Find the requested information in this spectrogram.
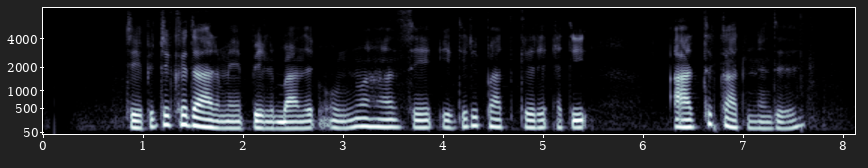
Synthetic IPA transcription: t̪epiʈəkəd̪aɾmejəpiliband̪əunʋəɦansejʔid̪iɾipat̪kəɾəʔæt̪i | aɾt̪ʰəkat̪nəd̪ə

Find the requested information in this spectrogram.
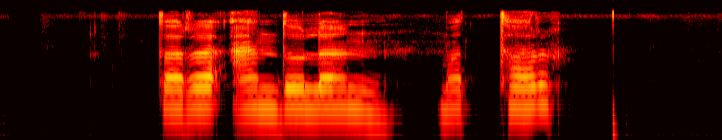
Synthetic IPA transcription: t̪ʌɾʌʔand̪olʌn | mʌt̪ʰːʌr

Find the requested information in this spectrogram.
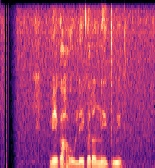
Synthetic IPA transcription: meːkaɦawlekəɾanːəɦit̪ue

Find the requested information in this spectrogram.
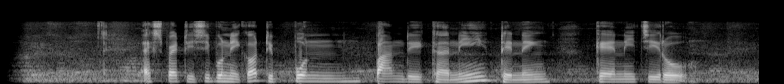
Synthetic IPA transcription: ʔɛ̰ksped̥i̤sipunikɔd̪̥i̤pʊnpanɖeɡ̥ä̤nid̪̥e̤nɪŋ | kenit͡ʃiɾo

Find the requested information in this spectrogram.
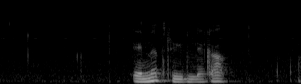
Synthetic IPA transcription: enːət̪riːlːekak

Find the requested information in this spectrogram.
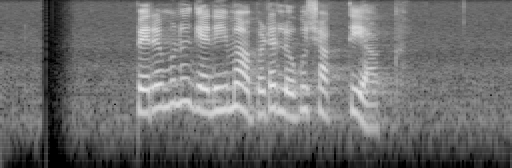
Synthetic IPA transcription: peɾimunəɡæniːməapəʈəlokuʃak̚t̪ijak

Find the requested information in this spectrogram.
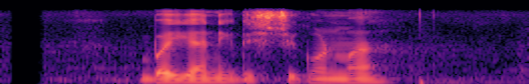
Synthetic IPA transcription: bʌjɡanik̚d̪isʈʰikoɳma

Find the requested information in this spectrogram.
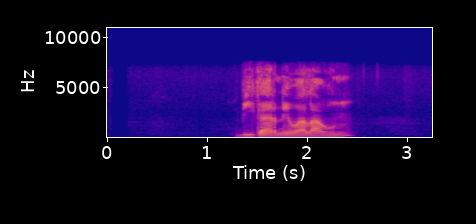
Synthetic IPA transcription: biɡarnewalaɦun

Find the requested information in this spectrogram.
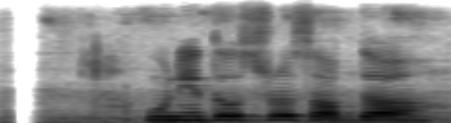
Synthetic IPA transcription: ɦuned̪osrosʌb̚d̪ʱʌ

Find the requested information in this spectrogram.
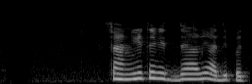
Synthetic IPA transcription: saŋɡiːt̪əʋid̪jaːlejad̪ʱipət̪

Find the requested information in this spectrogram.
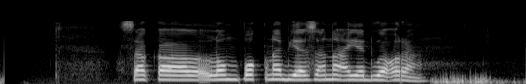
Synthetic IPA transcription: sakalɔmpɔk̚nabias̬anaːjaduaoɾaŋ

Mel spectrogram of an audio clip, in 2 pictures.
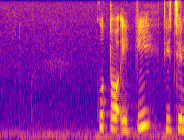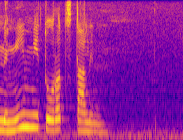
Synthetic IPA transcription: kut̪ɔʔikid̪̥i̤d̥ʒ̥ə̤nəŋimit̪uɾʊt̪̚st̪alɪn

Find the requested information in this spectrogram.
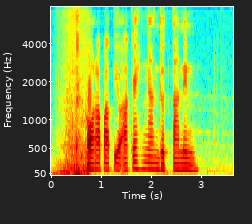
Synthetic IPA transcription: ʔoɾapat̪iɔ̰ʔakɛhŋand̪ʊt̪ːanɪn

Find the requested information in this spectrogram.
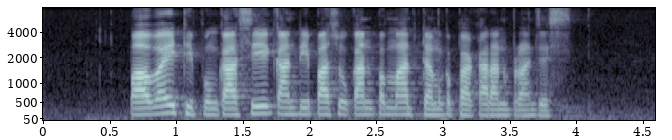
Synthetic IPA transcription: pawejd̪̥i̤puŋkasikaɳʈipasukanpəmad̥a̤mkəb̥ä̤kaɾanpɾaɲt͡ʃɪs

